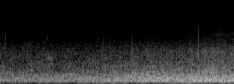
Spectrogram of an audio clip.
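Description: Steady drone of heavy bombers' piston engines, several tones together, growing slightly louder toward the end.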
